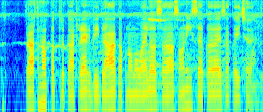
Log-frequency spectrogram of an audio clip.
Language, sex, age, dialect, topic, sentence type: Maithili, male, 18-24, Angika, banking, statement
